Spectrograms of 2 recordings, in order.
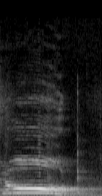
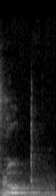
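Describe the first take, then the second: First: The vowel is drawn out long. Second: The vowel is short and clipped. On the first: The speaker calls it right. "हम लंबा बोलते हैं" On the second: The speaker calls it wrong. "हम ऐसा नहीं बोलते"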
